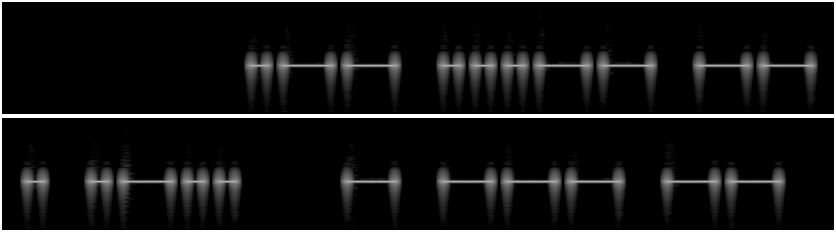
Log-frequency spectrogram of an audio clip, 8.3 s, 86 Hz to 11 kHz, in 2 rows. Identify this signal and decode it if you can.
Morse code, heard as a keyed tone, about 15 wpm, 700 Hz. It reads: W3MEL TOM
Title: K1USN SST QSO Practice - 15wpm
